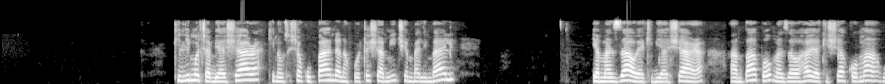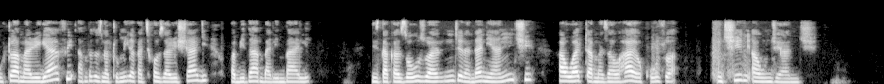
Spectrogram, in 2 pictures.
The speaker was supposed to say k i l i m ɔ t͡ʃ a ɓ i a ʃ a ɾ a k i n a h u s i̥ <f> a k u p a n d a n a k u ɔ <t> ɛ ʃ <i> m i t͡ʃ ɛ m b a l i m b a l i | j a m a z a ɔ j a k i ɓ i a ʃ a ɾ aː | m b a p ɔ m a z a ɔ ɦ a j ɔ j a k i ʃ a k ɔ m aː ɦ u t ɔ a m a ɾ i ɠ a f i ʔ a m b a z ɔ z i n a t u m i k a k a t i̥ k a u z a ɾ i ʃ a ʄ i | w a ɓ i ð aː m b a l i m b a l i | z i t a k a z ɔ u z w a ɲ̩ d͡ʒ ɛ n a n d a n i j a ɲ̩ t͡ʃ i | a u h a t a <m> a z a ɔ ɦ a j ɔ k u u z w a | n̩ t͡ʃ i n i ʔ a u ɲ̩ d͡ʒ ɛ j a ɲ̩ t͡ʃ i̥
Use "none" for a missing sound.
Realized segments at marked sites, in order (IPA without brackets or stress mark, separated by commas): ʃ, t, a, m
